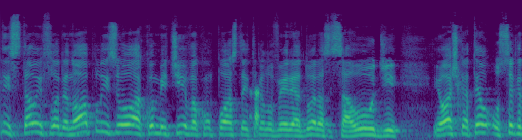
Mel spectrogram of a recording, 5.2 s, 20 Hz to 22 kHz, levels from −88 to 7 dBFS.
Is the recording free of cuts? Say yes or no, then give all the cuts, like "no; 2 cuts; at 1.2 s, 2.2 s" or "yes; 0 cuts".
no; 2 cuts; at 2.5 s, 3.3 s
